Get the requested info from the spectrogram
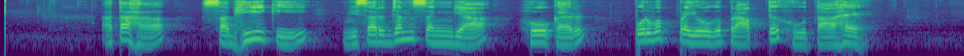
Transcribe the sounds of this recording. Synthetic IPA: ɐ̰t̪əɦə | sɐbʱiki | ʋɪsəɾd͡ʒənsə̃ŋɡʰʱja | hoːkəɾ | puːɾʋəpɾɐjoːɡpɾaːp̚t̪hoːt̪aɦɛː

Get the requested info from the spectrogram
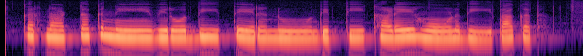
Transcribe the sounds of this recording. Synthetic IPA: kəɾnaːʈəkneːʋɪɾoːd̪iːt̪eːɾnũːd̪ɪt̪ːiːkʰəɽeːɦoːɳd̪iːt̪aːkət̪

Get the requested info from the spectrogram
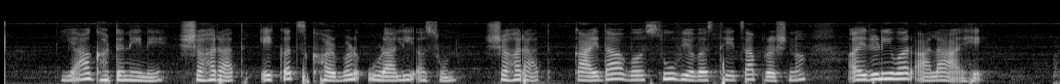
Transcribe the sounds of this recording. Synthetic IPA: ja̰ɡʱəʈneneɕəɦɾat̪ekət͡skʰəɭbəɽuɽaliːʔəsuːn | ɕəɦɾat̪ | kajd̪aʋəsuʋjəʋəst̪ʰet͡sapɾəɕnə | ə̰jɾɳiʋəɾa̰la̰ːɦḛ

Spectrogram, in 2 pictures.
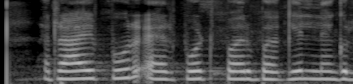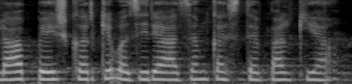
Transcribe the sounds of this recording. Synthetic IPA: ɾaːjpʊɾeːɾpoːɾʈpɐɾbɐɡɪlneɡʊlaːb̚peːʃkɐɾkeʋɐziːɾeaːzəmkaɪst̪eːbaːlkijaː

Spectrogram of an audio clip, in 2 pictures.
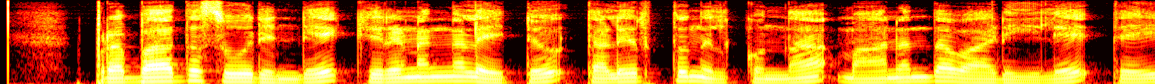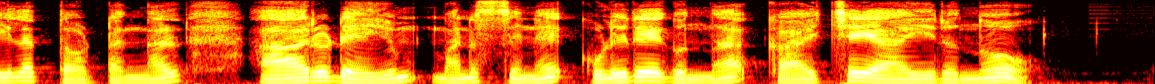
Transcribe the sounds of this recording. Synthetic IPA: prɐbaːd̪ɐsuːɾɐnde̞kiɾɐɳɐŋːɐɭe̞ːtːut̪ɐɭirt̪unilkunːɐmaːnɐnd̪ɐʋaːɽijile̞t̪e̞jilɐt̪ːo̞ːʈːɐŋːɐɭaːɾuɽe̞jumːɐnɐsːinɨkuɭiɾe̞ːɣunːɐkaːɻt͡ɕːɐjaːjiɾunːu

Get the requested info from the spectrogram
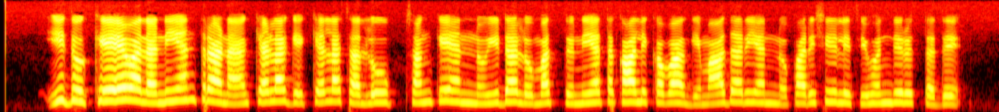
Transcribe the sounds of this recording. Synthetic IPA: id̪ukɛːʋɐlɐnijɐnt̪ɾɐɳɐkɛlɐɡe̞kɛlɐsɐluːpsɐŋkɛjɐnːuiɽɐlumɐt̪ːunijɐt̪ɐkaːlikɐʋaːɡimaːd̪ɐɾijɐnːupɐɾiʃiːlisiɦo̞nd̪iɾut̪ːɐd̪e̞

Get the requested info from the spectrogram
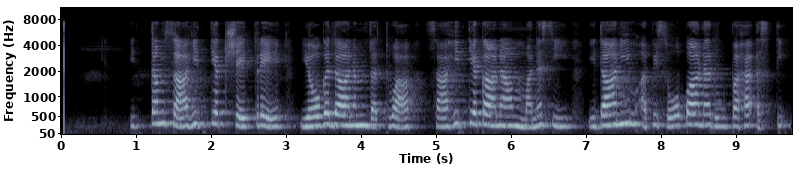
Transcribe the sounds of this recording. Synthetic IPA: it̪ːɐmsaːɦit̪jɐkʂeːt̪ɾeːjoːɡɐd̪aːnɐmd̪ɐt̪ʋaːsaːɦit̪jɐkaːnaːmːɐnɐsiːd̪aːniːmɐpisoːpaːnɐɾuːpɐɦɐ̆ʔɐst̪i

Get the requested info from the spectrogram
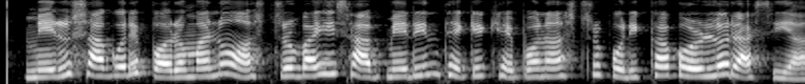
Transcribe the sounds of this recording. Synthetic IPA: meɾusaɡoɾepɔɾomanuɔst̪ɾɔbaɦisabmeɾint̪ʰekekʰepɔnast̪ɾɔpoɾikʰːakoɾloɾasia

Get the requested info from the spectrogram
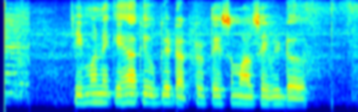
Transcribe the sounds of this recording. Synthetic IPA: t͡ʃimənekeɦaːkiuɡeɖak̚ʈəɾt̪esəmaseʋiɖə

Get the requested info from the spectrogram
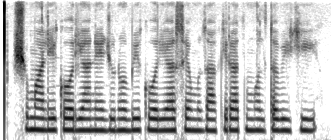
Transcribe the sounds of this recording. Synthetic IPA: ʃʊmaːlikoːɾijaned͡ʒʊnuːbikoːɾijasemʊzaːkɪɾaːt̪mʊlt̪əbikiː

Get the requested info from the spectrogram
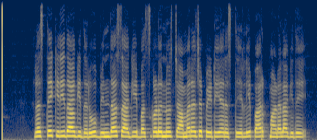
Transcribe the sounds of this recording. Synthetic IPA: ɾɐst̪ekiɾid̪aːɡid̪ɐɾuːbind̪aːsaːɡibɐsɡɐɭɐnːut͡ʃaːmɐɾaːd͡ʒɐpeːʈijɐɾɐst̪ɛjɐlːipaːɾk̚maːɽɐlaːɡid̪e̞

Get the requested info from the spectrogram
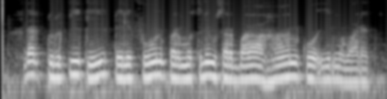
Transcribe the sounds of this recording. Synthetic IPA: xd̪əɾt̪ʊɾkikiʈeːliːpʰoːnpɐɾmʊslɪmsɐɾbəɾaːɦaːnkoʔiːɾmʊbaːɾək

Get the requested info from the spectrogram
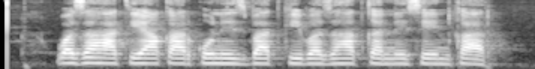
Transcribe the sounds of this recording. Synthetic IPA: ʋɐzaːɦət̪jakaːɾkʊnɪs̬baːt̪kiʋɐzaːɦət̪kɐɾneseɪnkaːɾ

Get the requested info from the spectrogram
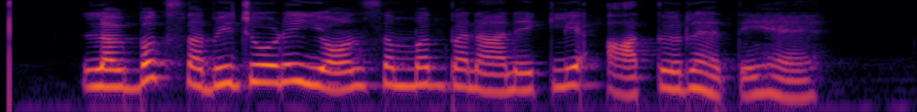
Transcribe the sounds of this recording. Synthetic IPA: lɐɡ̚bʱəɡsɐbʱid͡ʒoːɽejɔːnsɐ̃mbə̃nd̪ʱbɐnaːnekelieʔaːt̪əɾːɛɦt̪eɦɛ̃ː

